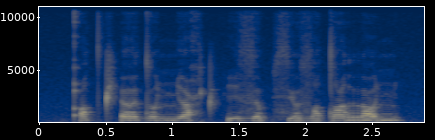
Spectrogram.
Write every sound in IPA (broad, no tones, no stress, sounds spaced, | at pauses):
qʼ ɛ tˤ t͡ʃʼ ɜ d ɔ ɲ ɜ ħ t͡ʃʼ i z ə p sʲ ɔ z ə tˤ ə r ɒ ɲ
